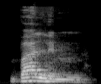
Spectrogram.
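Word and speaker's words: vallem: Esto en latín se pronuncia valem, como una L, nada más un poquito más como en el italiano, ¿no? Como se trata de alargar, valem. Y ya queda valle, ¿no?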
